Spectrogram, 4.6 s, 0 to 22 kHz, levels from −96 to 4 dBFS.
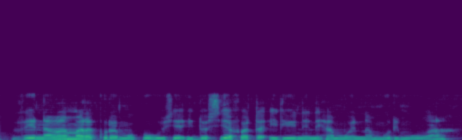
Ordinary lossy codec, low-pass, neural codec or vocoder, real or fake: none; 7.2 kHz; none; real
